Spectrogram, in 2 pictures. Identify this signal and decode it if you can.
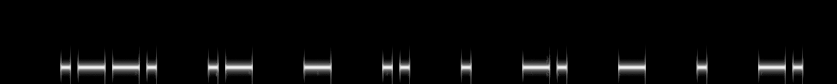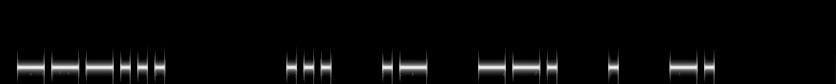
Morse code, heard as a keyed tone, about 14 wpm, spaced as for 10 wpm, 800 Hz. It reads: PATIENTEN: SAGEN
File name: Morsekurs / Witze / Witz 18. August 2026 50 F70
